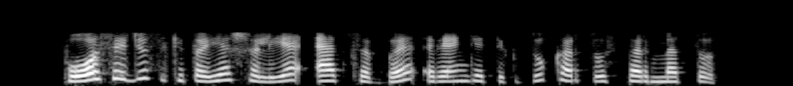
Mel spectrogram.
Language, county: Lithuanian, Vilnius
